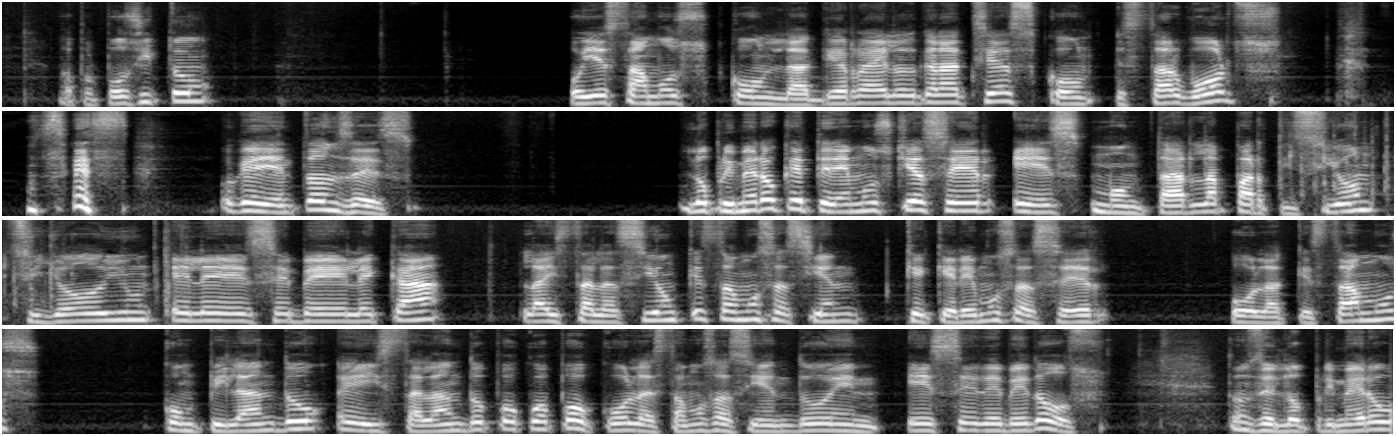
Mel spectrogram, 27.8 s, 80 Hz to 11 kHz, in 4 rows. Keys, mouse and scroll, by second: 13.1-14.5 typing, 14.6 Return, 18.7-22.9 drag, 26.3-27.8 drag.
